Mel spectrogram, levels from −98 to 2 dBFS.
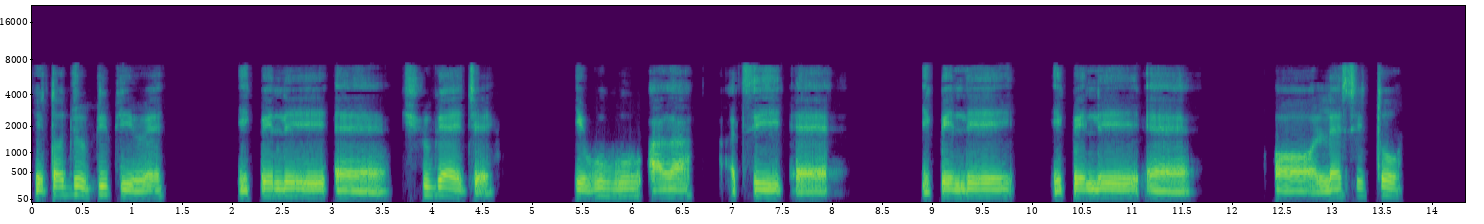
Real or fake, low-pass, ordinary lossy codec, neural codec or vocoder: fake; 7.2 kHz; MP3, 48 kbps; vocoder, 22.05 kHz, 80 mel bands, WaveNeXt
